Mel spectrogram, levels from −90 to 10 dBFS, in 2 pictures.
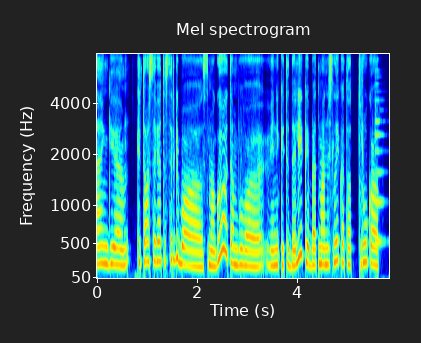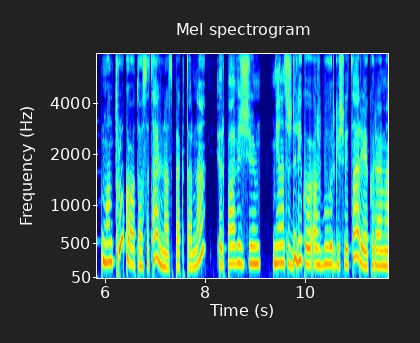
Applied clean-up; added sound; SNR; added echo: none; Bowed string instrument; 16 dB; none.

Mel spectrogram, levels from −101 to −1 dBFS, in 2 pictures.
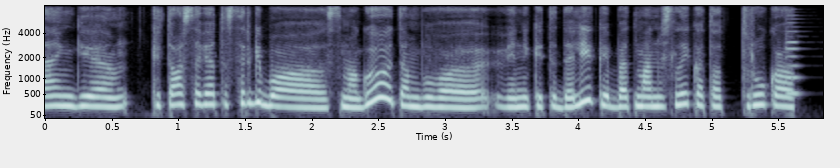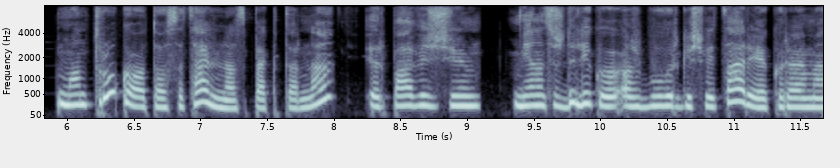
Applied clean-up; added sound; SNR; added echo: neural mask model RNNoise.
